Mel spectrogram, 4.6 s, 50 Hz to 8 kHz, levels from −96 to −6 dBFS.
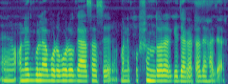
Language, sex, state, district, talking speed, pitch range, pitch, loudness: Bengali, female, Assam, Hailakandi, 185 wpm, 175-190 Hz, 180 Hz, -16 LUFS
